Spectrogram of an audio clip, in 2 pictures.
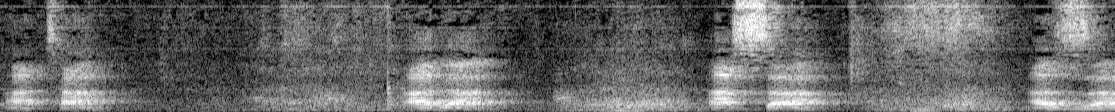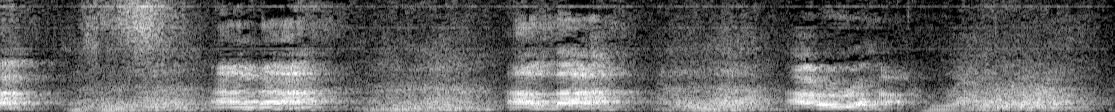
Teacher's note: A whole lot of sounds which are made here. The tongue tip against the alveolar ridge.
